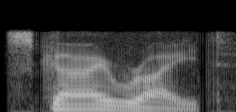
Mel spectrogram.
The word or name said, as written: skywrite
